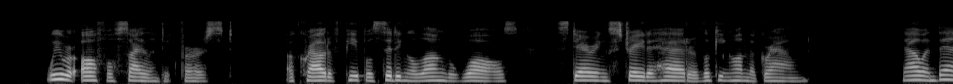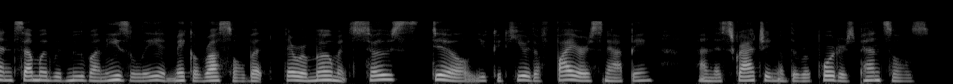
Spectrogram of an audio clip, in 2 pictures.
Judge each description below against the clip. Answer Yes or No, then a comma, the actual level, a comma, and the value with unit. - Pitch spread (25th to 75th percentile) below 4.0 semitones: Yes, average, 3.2 semitones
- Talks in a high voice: No, medium, 175 Hz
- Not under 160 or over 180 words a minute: Yes, average, 165 wpm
